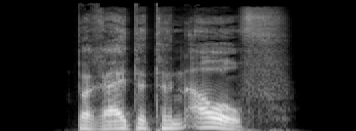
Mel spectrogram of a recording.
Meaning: inflection of aufbereiten: 1. first/third-person plural preterite 2. first/third-person plural subjunctive II
- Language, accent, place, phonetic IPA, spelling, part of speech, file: German, Germany, Berlin, [bəˌʁaɪ̯tətn̩ ˈaʊ̯f], bereiteten auf, verb, De-bereiteten auf.ogg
